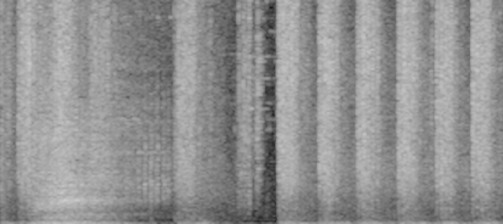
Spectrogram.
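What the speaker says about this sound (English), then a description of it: "I got a fucking burst rifle" Burst rifle fire in a video game: a loud opening volley, then a rapid run of evenly spaced short bursts, each a sharp cluster of shots with brief gaps between.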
